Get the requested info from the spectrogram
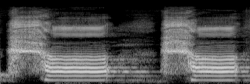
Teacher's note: ये हमारा बीच हलक से अदा होता है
